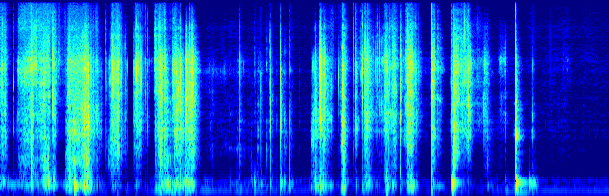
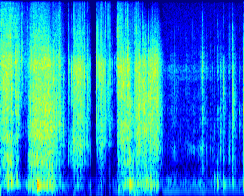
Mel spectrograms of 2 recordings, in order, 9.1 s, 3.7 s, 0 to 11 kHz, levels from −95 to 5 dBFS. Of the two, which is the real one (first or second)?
second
